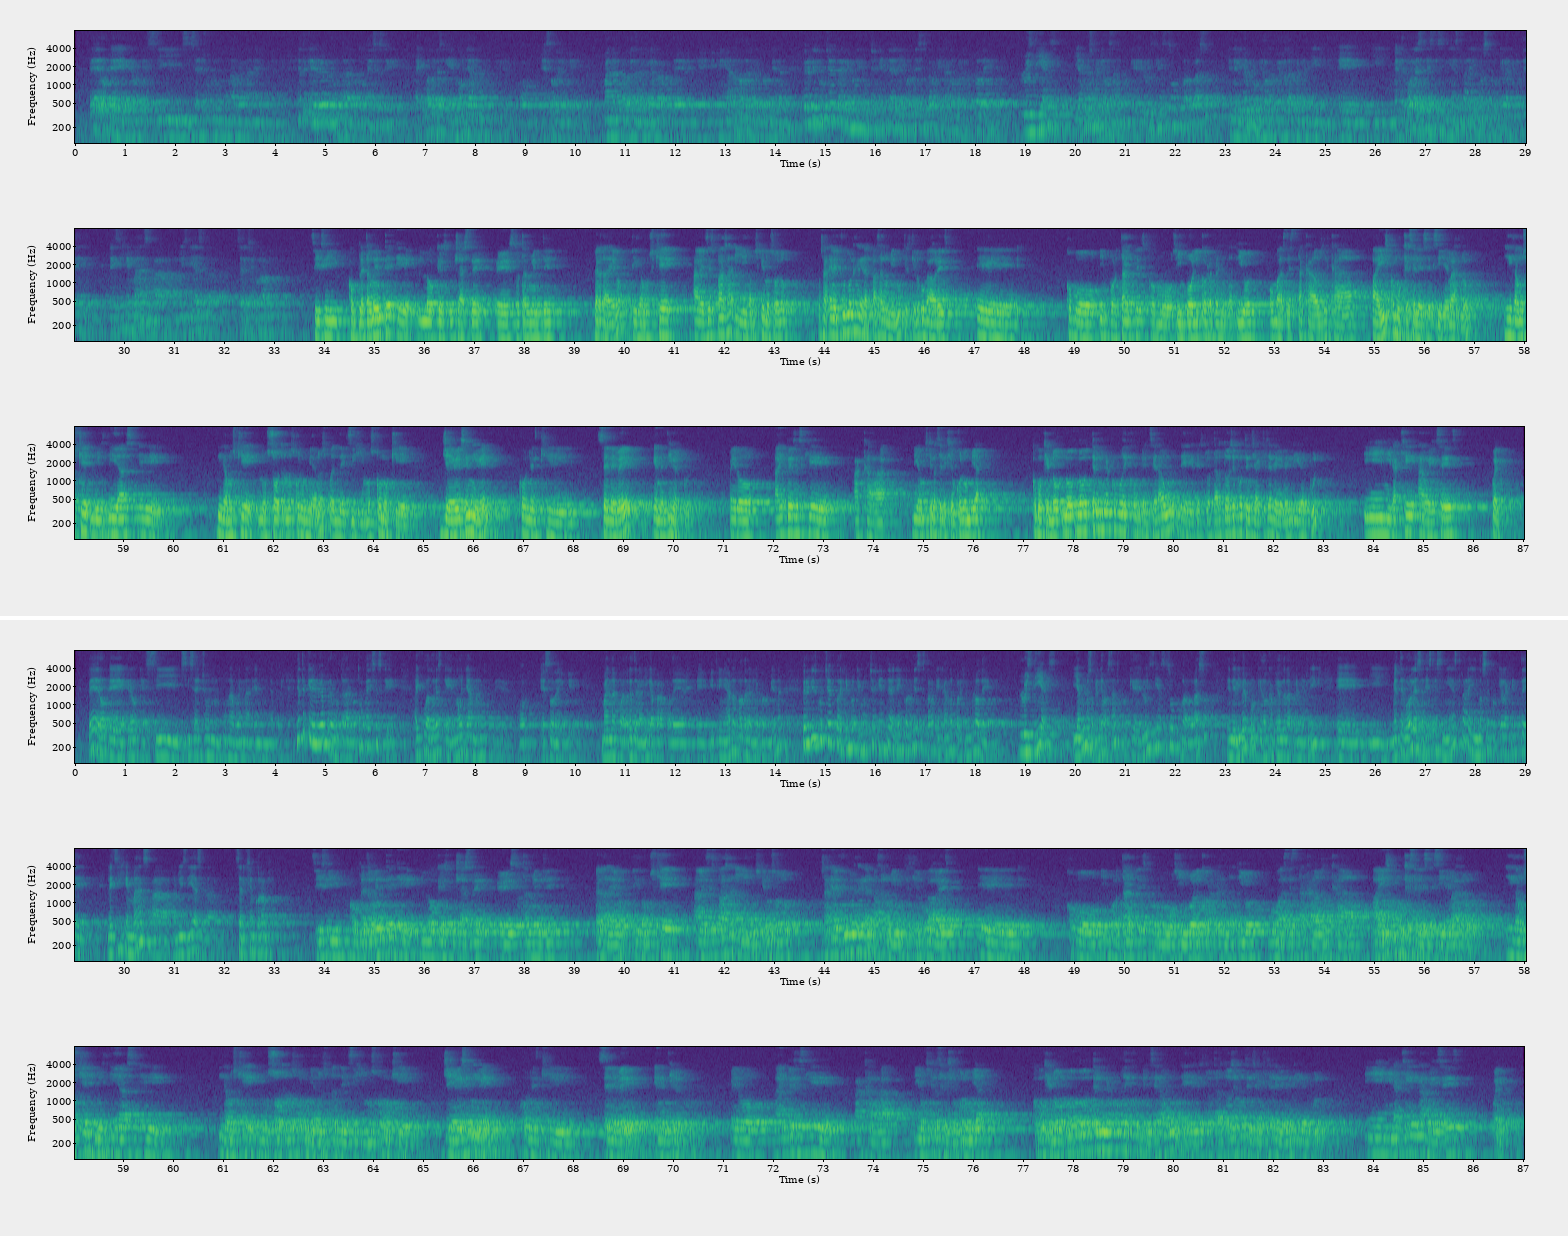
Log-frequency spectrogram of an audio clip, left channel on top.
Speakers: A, on the right; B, on the left.
A: pero eh, creo que sí, sí se ha hecho un- una buena eliminatoria. Yo te quería preguntar algo. Tú me dices que hay jugadores que no llaman eh, por eso de que mandan jugadores de la liga para poder eh, vitrinearlos, ¿no? De la liga colombiana. Pero yo escuché, por ejemplo, que mucha gente allá en Colombia se estaba quejando, por ejemplo, de Luis Díaz. Y a mí me sorprendió bastante porque Luis Díaz es un jugadorazo. En el Liverpool quedó campeón de la Premier League eh, y mete goles a diestra y siniestra y no sé por qué la gente le exige más a, a Luis Díaz en la selección Colombia.
B: Sí, sí, completamente. eh, lo que escuchaste es totalmente verdadero. Digamos que a veces pasa y digamos que no solo, o sea, en el fútbol en general pasa lo mismo, que es que los jugadores eh, como importantes, como simbólicos, representativos o más destacados de cada país, como que se les exige más, ¿no? Y digamos que Luis Díaz, eh, digamos que nosotros los colombianos, pues le exigimos como que lleve ese nivel con el que se le ve en el Liverpool. Pero hay veces que acá, digamos que la selección Colombia como que no, no, no termina como de convencer aún de, de explotar todo ese potencial que se le ve en el Liverpool. Y mira que a veces, bueno,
